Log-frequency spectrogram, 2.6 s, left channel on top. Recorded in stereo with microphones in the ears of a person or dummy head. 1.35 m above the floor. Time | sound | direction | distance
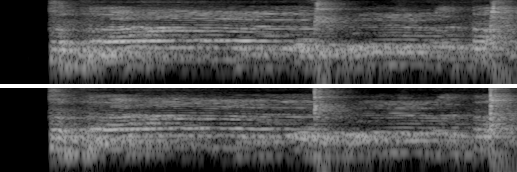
0.2 | laughter | 20° right (ahead or behind) | 0.7 m
1.6 | a clap | 75° right (ahead or behind) | 1.4 m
